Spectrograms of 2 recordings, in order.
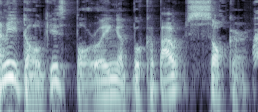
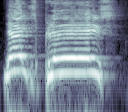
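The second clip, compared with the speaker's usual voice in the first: much higher, louder librarian call; Miss Rabbit calling out; 6 dB louder than usual. A narrator's reading. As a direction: call the next customer brightly. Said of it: "comes another shout".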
